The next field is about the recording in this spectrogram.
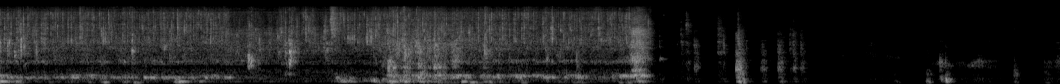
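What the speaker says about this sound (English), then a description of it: "Okay, so I'm going to rinse off the alum." A tap runs steadily into a sink for several seconds while alum is rinsed off after a wet shave with a Gillette Super 109 safety razor, then cuts off, leaving scattered drips and small splashes.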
